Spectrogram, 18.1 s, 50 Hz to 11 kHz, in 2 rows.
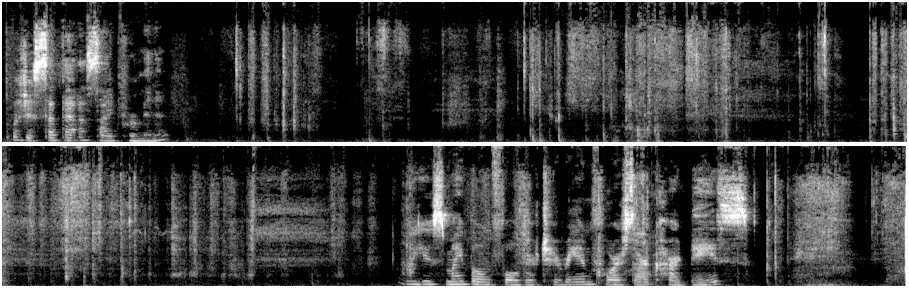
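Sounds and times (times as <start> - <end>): paper rustling: 2.3 - 11.7.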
